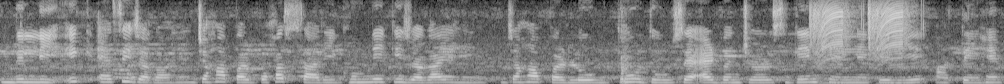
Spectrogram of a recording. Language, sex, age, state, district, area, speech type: Urdu, female, 18-30, Delhi, Central Delhi, urban, spontaneous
